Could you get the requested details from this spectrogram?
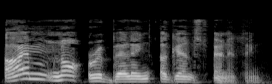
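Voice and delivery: reasonable. A narrator's reading. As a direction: explain it sensibly, as a child would. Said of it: "in a reasonable tone of voice".

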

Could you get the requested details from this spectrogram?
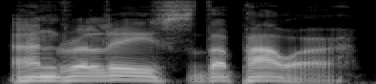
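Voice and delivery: slow, deliberate firm order; slow firm command. A narrator's reading. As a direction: leave no room to argue. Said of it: "he said firmly".

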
